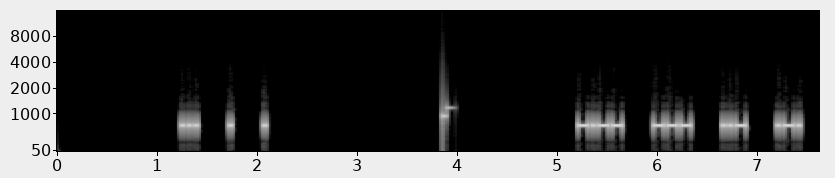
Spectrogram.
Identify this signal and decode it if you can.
Morse code, heard as a keyed tone, about 36 wpm, spaced as for 20 wpm, 690 Hz. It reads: SEE YOUR
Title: 3x Character Spacing - Top 100 Words - 35wpm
